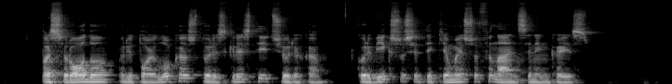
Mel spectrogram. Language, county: Lithuanian, Vilnius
